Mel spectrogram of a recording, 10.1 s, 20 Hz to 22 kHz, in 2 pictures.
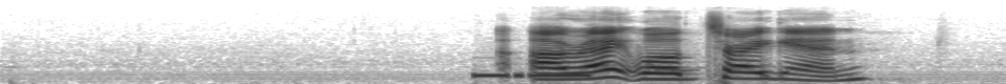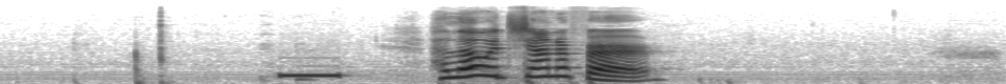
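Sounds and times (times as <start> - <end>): short steady beep: 6.4 - 6.8.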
